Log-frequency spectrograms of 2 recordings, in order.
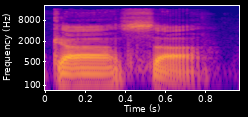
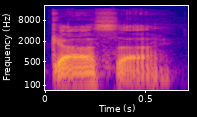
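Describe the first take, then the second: First: "casa" slowly broken into two syllables; split into syllables. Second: Said in the usual way. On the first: Shown as a demonstration. Teacher showing how to divide a word, "casa" syllable by syllable. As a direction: say "casa" with a gap between the syllables. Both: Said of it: "you would just divide it".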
